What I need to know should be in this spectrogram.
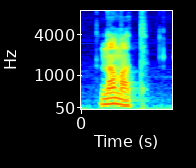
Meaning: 1. drugget, a type of rug also laid over a saddle 2. pattern, type, style, manner, mode, wise 3. routine
- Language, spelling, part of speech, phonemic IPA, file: Arabic, نمط, noun, /na.matˤ/, Ar-نمط.ogg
